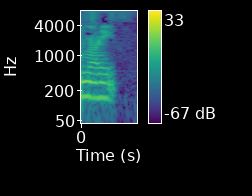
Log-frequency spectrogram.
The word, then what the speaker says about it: Maroney: And I have a group, Kelly Maroney Official Fan Group.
